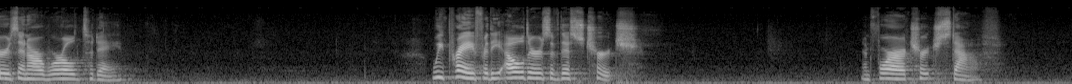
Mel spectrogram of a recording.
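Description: A middle-aged woman reads aloud slowly and calmly through a microphone, with pauses between phrases.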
